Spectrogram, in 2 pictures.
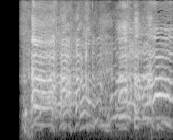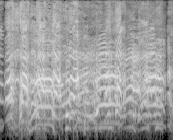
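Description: Several teenage boys laughing hard together, their laughter overlapping.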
